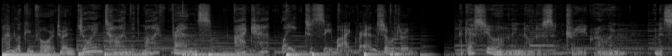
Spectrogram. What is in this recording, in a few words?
Adult Senior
